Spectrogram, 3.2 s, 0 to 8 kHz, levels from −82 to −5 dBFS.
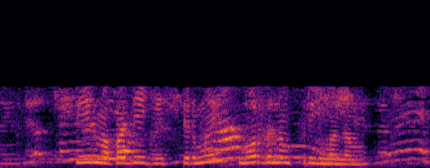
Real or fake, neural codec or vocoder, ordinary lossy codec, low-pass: real; none; AAC, 16 kbps; 7.2 kHz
